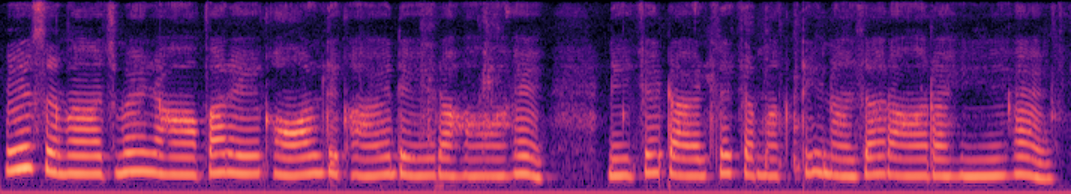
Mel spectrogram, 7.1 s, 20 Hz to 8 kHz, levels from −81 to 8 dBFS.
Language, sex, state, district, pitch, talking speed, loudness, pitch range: Hindi, female, Rajasthan, Jaipur, 230 Hz, 150 wpm, -16 LUFS, 215-245 Hz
